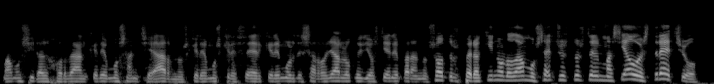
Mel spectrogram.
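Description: Impassioned Spanish preacher, bright tense voice. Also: male voice, fairly high pitch, quick pace, dry recording, highs cut off. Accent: Spanish from Spain. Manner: builds to loud impassioned preaching, with acted prayers. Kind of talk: sermon.

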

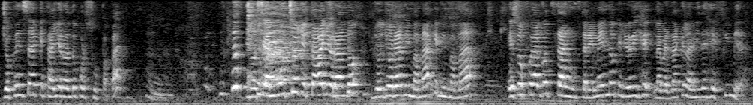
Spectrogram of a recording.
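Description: High-voiced woman preaching in an echoey room. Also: a little fast. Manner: chatty, humorous, asks the audience rhetorical questions. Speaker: women's ministry speaker. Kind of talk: conversational sermon to a women's group. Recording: echoey room with faint ambience.

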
